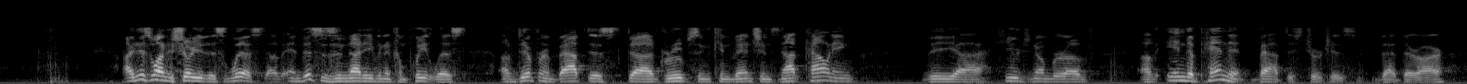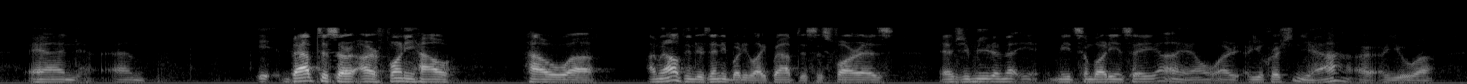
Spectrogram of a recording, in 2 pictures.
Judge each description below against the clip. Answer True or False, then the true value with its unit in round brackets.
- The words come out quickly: False (170 wpm)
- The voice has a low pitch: True (115 Hz)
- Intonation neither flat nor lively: False (7.2 semitones)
